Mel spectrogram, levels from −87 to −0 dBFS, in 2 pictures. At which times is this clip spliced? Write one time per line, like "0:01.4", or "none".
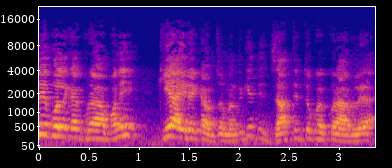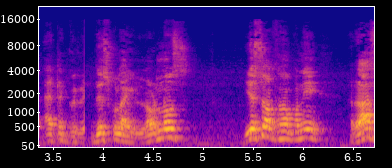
0:03.7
